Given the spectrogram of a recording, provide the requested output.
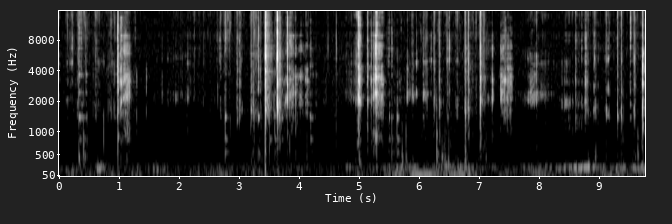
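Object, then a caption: Bar of soap scraped with a metal blade. A metal utility knife blade shaves and scrapes curls and flakes off a solid, hand-sized white Lux bar soap, dry and hard, held in one hand. Quiet, bright, crisp scraping and clicking cuts come in short bursts with no ringing, the sharpest snaps standing out above a faint low hum.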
